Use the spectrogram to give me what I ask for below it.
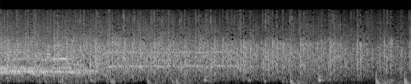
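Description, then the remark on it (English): A live audience applauds at the end of a lightning round, steady dense clapping that stays loud and sustained throughout before easing slightly toward the end. “That is it for the lightning round. Give a round of applause.”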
